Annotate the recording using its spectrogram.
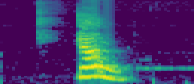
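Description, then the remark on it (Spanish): A single short meow from a male cat, a clear rising-then-falling cry lasting about a third of a second, preceded by a faint soft hiss and followed by quiet. “Ha sido él, ha hecho miau.”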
